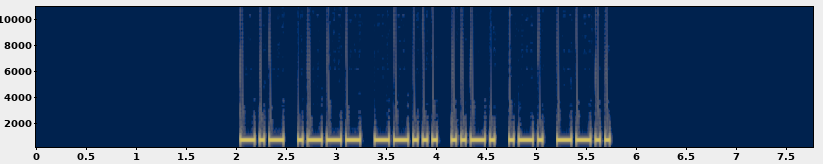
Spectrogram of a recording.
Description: Morse code, heard as a keyed tone, about 25 wpm, 700 Hz. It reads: KJ7FRZ
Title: USA Call Signs - 6 Characters - Repeated 3x - 25wpm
